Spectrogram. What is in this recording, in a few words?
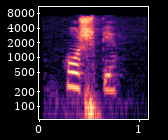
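"ошпи", Komi, female; audio dict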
